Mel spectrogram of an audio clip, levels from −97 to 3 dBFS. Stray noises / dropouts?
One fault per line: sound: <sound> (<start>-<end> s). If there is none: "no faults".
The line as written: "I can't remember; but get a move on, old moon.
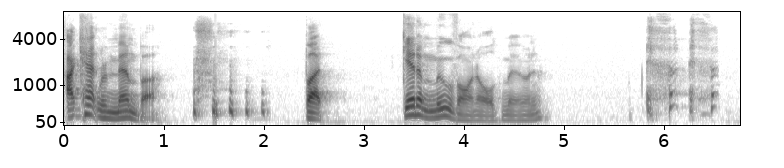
sound: laugh (1.3-2.1 s)
sound: laugh (5.6-6.6 s)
